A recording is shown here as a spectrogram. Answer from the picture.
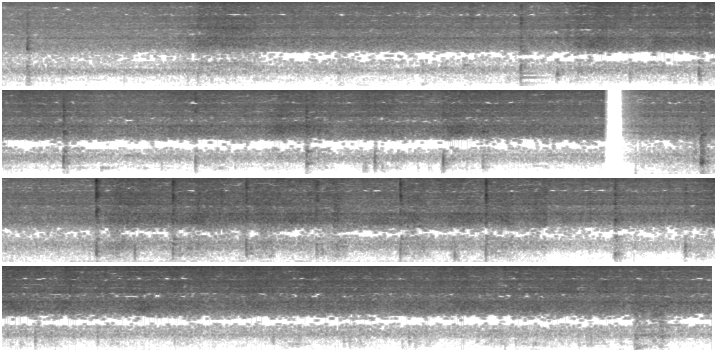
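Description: Chicken and gourd pieces sizzling in hot oil and masala in a wok, with scattered clicks and scrapes of a metal spatula stirring them. The sound cuts out briefly about halfway through.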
